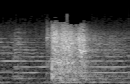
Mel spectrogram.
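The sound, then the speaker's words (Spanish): A single loud crash of a prison cell door being smashed by Obelix as he passes through, a burst of splintering impact lasting about a third of a second before fading into a low background hum. “Obelix destroza la puerta de la celda al pasar.”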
